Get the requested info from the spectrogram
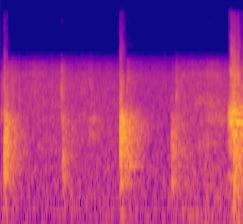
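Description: Footsteps on a tiled floor: four sharp steps at an even walking pace, about half a second apart.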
